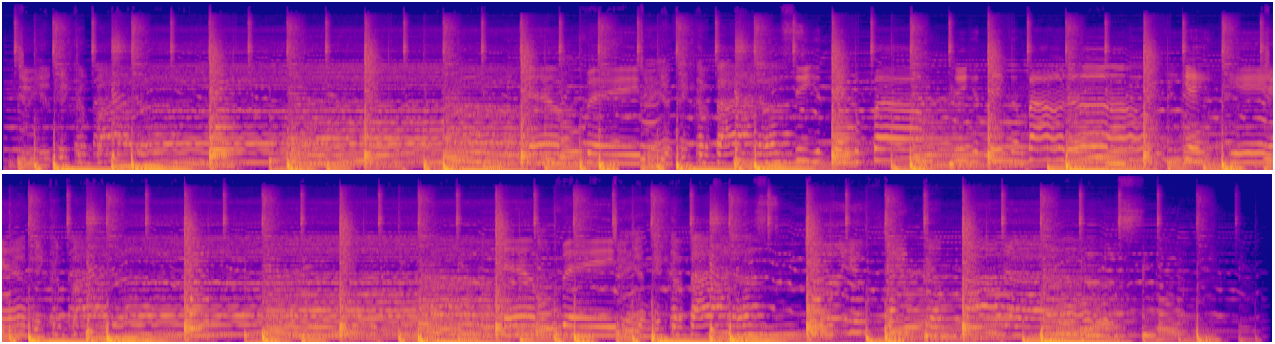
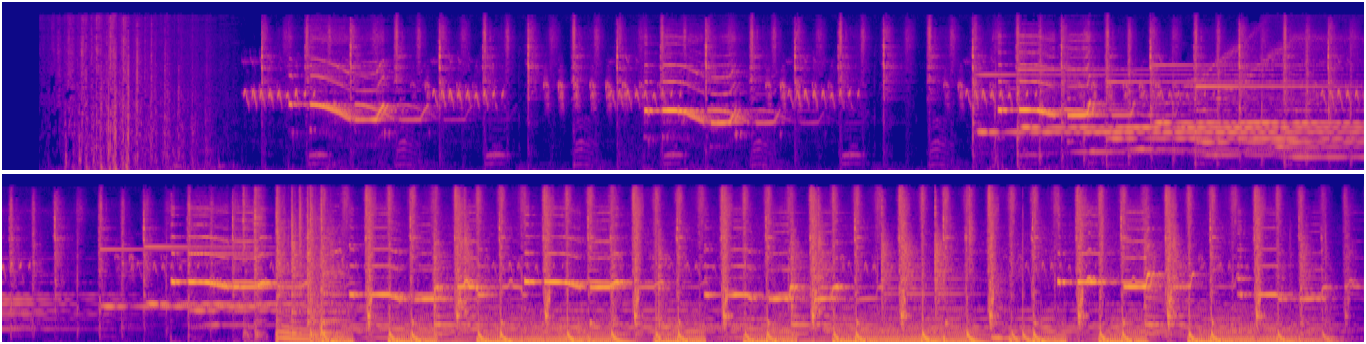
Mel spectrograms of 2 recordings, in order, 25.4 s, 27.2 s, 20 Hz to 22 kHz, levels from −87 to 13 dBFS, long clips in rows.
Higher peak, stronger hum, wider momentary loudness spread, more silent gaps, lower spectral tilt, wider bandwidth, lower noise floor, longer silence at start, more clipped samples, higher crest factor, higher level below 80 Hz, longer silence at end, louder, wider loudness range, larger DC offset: about the same, 0 dBFS vs 0 dBFS; neither; second, 7 LU vs 17 LU; neither; first, -6 dB/octave vs -3 dB/octave; about the same, 16.5 kHz vs 16.5 kHz; second, -38 dBFS vs -59 dBFS; second, 0 s vs 0.65 s; neither; about the same, 14 dB vs 18 dB; first, -20 dBFS vs -26 dBFS; about the same, 0.1 s vs 0 s; about the same, -16 LUFS vs -16 LUFS; second, 1 LU vs 9 LU; neither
